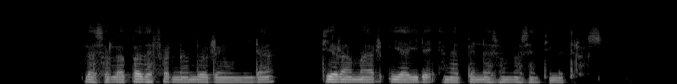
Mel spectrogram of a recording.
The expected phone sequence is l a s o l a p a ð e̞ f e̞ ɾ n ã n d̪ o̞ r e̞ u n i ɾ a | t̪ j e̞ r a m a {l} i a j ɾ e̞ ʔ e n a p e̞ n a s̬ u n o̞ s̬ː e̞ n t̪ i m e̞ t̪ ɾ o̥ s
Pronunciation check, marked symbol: incorrect: ɾ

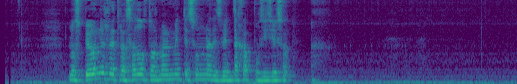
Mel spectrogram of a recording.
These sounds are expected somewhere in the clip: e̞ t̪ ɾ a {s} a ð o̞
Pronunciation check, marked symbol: correct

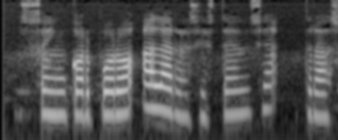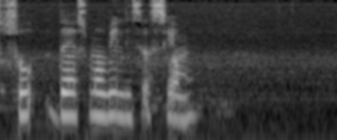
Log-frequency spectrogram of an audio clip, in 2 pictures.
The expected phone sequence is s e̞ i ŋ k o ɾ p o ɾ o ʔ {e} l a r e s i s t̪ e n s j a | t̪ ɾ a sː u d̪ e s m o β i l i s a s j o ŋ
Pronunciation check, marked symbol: incorrect: a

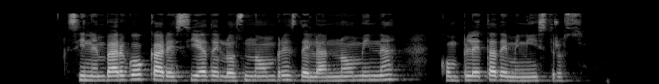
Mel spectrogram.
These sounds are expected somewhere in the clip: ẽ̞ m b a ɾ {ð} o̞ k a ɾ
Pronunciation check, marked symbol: incorrect: ɣ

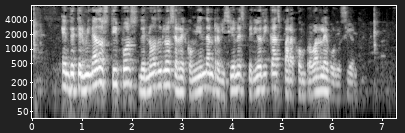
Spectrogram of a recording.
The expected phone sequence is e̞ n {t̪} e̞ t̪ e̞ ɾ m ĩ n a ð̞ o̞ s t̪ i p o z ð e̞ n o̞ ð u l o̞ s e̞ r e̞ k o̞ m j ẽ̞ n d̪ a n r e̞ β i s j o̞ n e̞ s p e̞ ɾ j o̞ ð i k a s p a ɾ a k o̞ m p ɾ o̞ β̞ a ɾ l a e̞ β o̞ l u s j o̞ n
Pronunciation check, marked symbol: incorrect: d̪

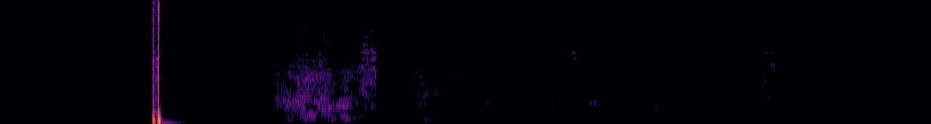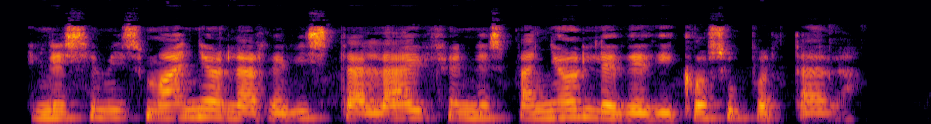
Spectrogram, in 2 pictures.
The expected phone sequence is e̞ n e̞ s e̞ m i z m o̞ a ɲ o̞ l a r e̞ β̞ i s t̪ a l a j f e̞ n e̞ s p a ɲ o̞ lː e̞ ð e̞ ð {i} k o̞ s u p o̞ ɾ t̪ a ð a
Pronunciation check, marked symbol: correct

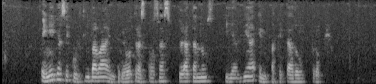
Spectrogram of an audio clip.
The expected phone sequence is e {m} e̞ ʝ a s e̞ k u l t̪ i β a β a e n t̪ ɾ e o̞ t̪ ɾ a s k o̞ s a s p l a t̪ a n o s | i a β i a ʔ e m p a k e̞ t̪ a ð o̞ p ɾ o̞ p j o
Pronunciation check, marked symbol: incorrect: ŋ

